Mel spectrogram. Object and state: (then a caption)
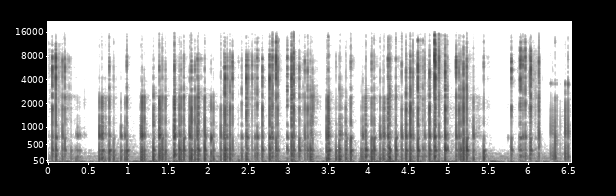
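Cork coaster tapped. A cork coaster is tapped in a quick, uneven run of short, dry knocks with brief pauses between bursts. Each tap dies away almost at once, giving a dull, muted tone around 730 Hz with some light, bright clicks on top.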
